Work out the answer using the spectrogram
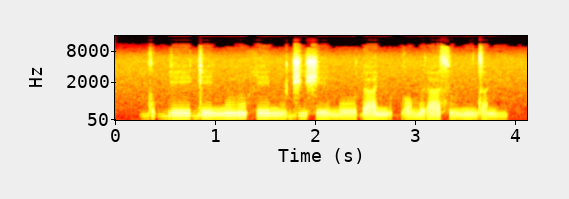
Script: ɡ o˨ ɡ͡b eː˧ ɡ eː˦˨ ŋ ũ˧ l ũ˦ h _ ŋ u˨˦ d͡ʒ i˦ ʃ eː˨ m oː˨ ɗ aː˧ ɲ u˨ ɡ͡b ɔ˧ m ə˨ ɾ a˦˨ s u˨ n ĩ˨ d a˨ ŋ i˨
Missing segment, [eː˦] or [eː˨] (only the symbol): eː˦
